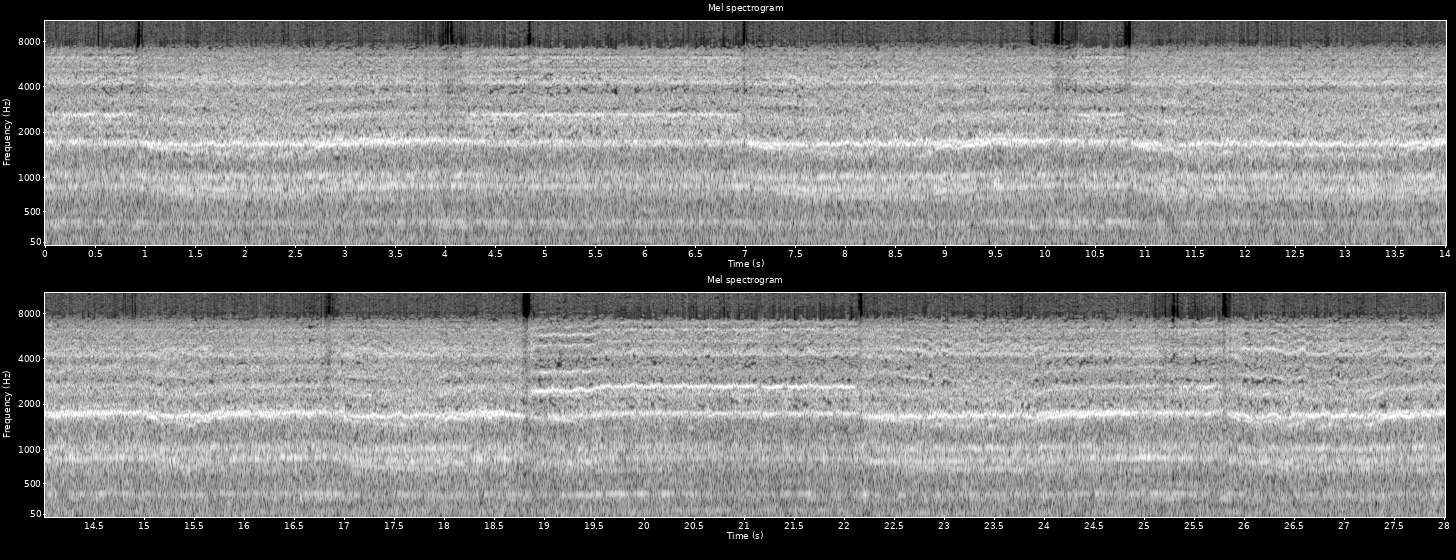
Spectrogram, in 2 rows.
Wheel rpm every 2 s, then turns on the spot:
210, 230, 230, 210, 230, 210, 220, 230, 220, 230, 230, 220, 220, 230.
none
